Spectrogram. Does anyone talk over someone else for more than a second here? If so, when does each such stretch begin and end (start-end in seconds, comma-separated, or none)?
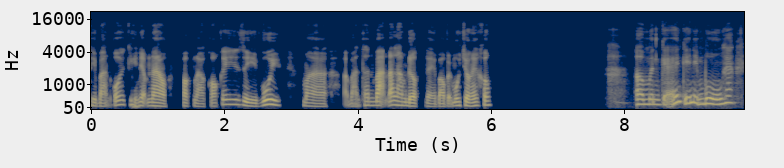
none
